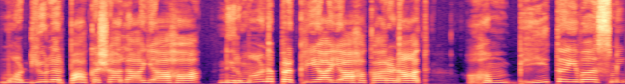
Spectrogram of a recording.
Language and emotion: Sanskrit, fearful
